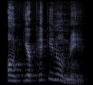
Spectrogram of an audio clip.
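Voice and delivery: student protesting to the teacher, lightly whiny. Acted.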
